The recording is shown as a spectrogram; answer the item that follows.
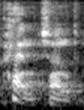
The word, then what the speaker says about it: penchant: don't want to say, the word is spelled penchant, but then if I say penchant, most people would know what I'm speaking about.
